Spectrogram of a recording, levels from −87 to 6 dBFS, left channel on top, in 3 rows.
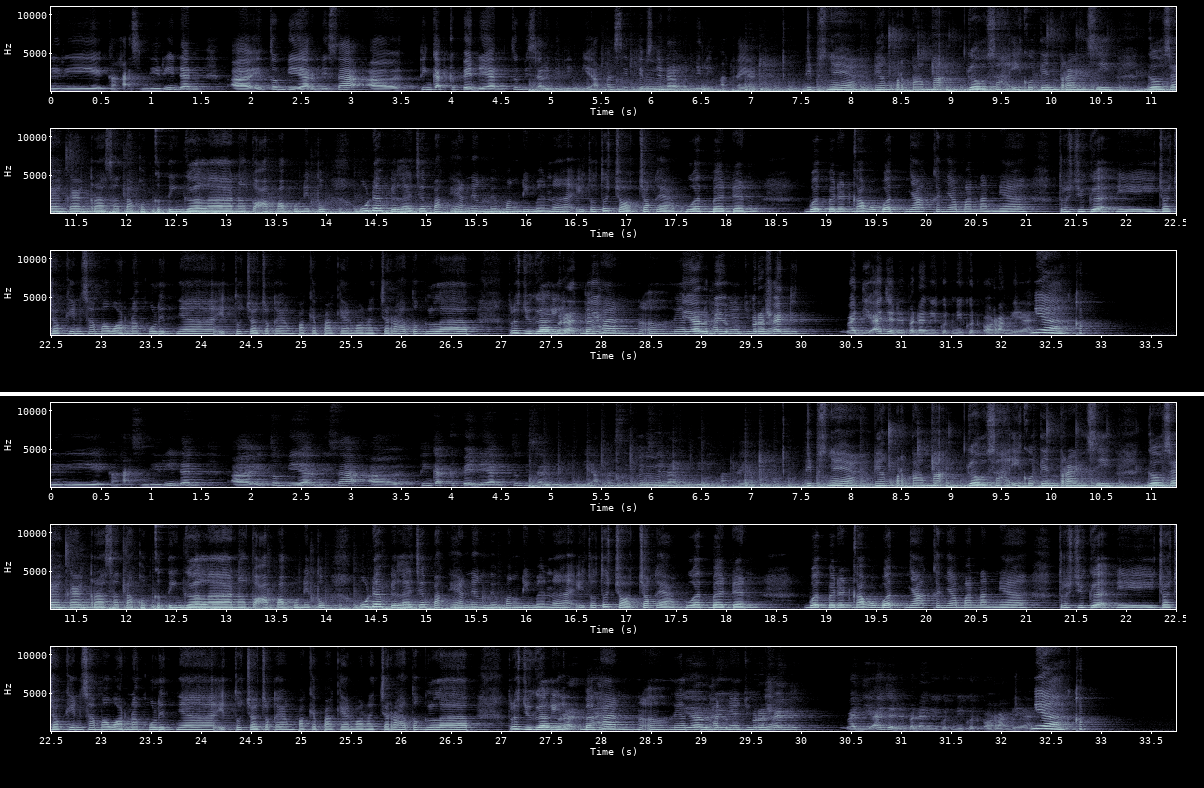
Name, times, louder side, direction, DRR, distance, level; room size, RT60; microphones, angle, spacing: voice 1, 0.0-7.3 27.4-28.0 28.8-30.0 30.4-32.3, left 3 dB, 60° left, 9 dB, 0.9 m, -29 dB
sound 1, 4.8-17.1 17.4-17.5, equal, 40° right, 2.4 m, -29 dB
voice 2, 5.9-6.4 7.7-18.3 18.8-29.7 32.3-32.8, right 1 dB, 15° right, 9 dB, 0.4 m, -23 dB
12.0 x 9.9 x 3.3 m, 0.84 s
head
